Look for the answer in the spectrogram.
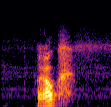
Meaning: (noun) smoke; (verb) inflection of roken: 1. first-person singular present indicative 2. second-person singular present indicative 3. imperative
- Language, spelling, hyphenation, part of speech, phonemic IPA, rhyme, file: Dutch, rook, rook, noun / verb, /roːk/, -oːk, Nl-rook.ogg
